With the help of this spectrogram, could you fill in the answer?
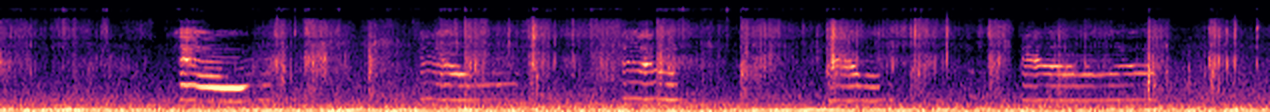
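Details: Black-and-white tuxedo cat meowing as it guides its owner, a series of about six short, tonal meows every one to two seconds, some rising and some dipping, against constant low hum and background rustle.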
